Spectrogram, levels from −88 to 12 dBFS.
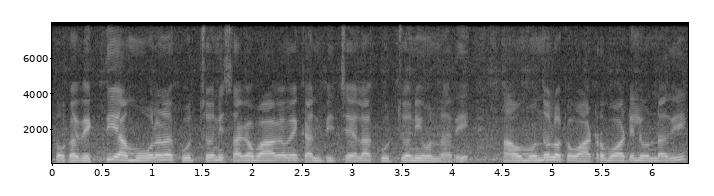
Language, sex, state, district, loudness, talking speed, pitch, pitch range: Telugu, male, Telangana, Hyderabad, -17 LUFS, 140 wpm, 125 Hz, 125-130 Hz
